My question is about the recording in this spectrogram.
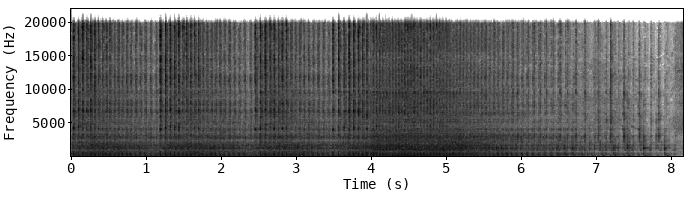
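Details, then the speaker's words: Shed-find Rover mower with Honda single-cylinder engine after servicing, started first pull; idle rises and falls in slow uneven swells instead of holding steady. Engine hunting at idle; idle mixture screw possibly needs adjustment. "It is hunting a little bit when I drop it down to idle. That's that surging you can hear."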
